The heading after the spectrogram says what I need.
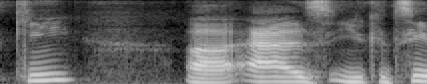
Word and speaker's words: Caye: Uh you can say K or Key. The actual pronunciation is Key.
